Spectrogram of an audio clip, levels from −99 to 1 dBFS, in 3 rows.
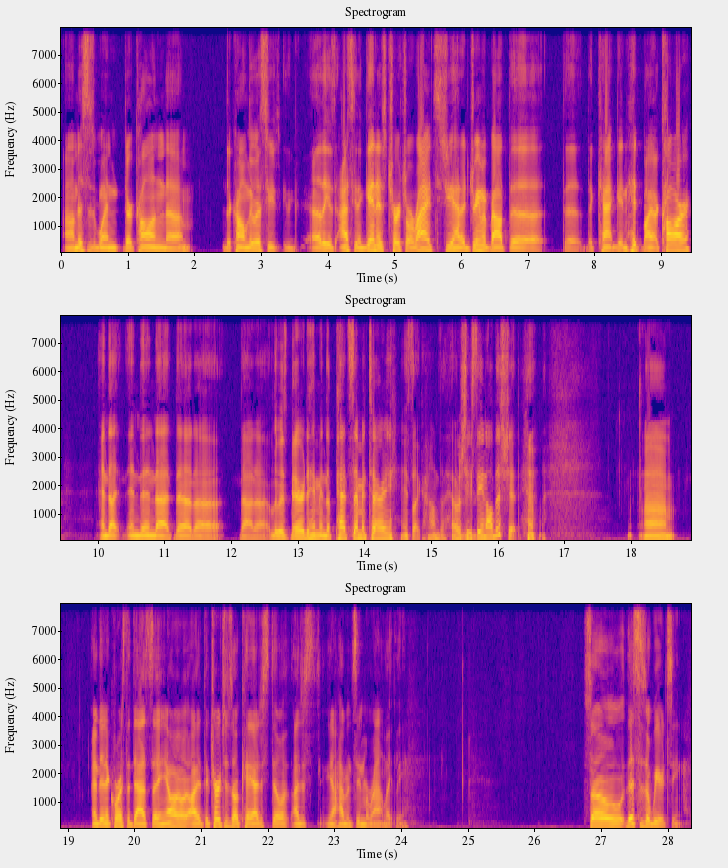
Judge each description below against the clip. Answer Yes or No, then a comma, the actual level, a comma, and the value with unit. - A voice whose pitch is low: Yes, low, 125 Hz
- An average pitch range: Yes, average, 4.4 semitones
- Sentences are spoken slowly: No, average, 200 wpm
